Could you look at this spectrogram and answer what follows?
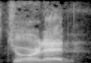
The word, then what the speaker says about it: Jordan: My name is Jordan, with a silent PH in the middle, and I'm joined always by my wonderful co-host, Sir Lucian, over at Sir Lucian Gaming.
